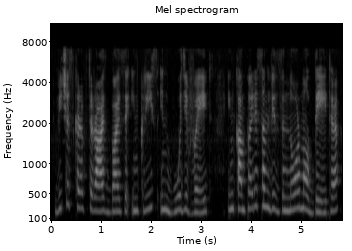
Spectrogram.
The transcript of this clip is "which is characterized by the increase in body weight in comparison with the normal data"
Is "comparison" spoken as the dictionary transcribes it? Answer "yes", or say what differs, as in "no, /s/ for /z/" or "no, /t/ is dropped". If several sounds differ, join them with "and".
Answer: yes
